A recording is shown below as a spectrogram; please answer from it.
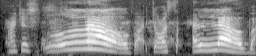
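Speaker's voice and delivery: "love" stretched long and loud; sarcastic gushing. Real, not acted. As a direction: draw it out in mock delight. Mock delight at getting beaten.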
